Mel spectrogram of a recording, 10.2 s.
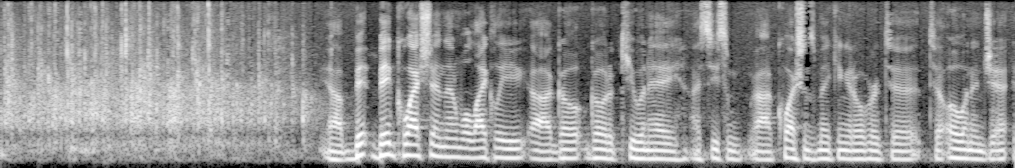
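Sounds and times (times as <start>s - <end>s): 
crowd applauding: 0.0s - 3.2s
speech: 3.2s - 10.1s.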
